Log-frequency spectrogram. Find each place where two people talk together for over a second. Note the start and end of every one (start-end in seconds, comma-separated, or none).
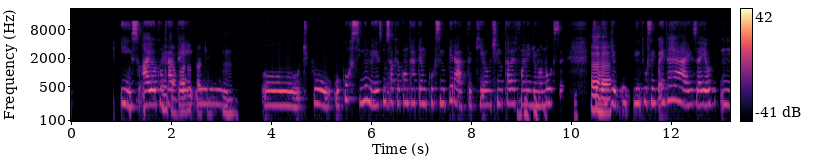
1.1-3.2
